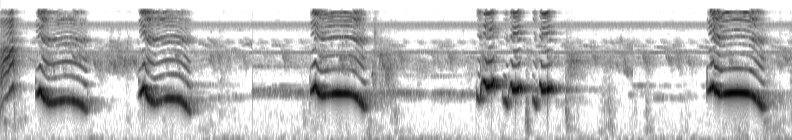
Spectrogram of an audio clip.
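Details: Black-throated laughingthrush calling as a decoy for trapping: clear descending whistles repeated every second or two, with one brief choppy triple-note phrase midway.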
